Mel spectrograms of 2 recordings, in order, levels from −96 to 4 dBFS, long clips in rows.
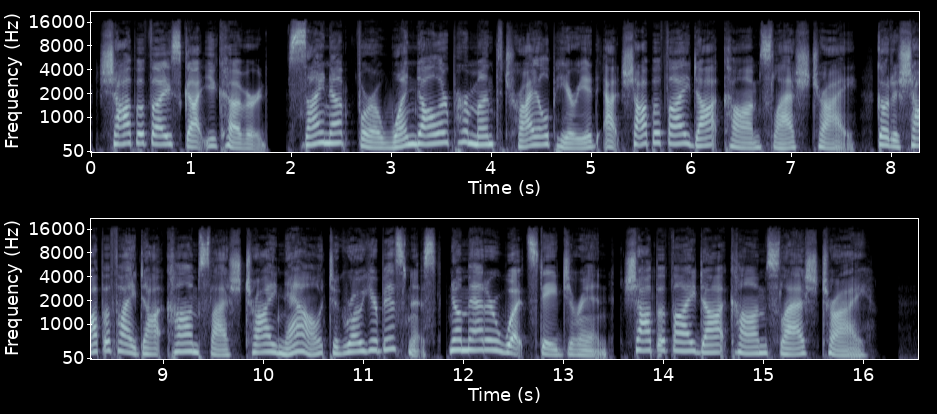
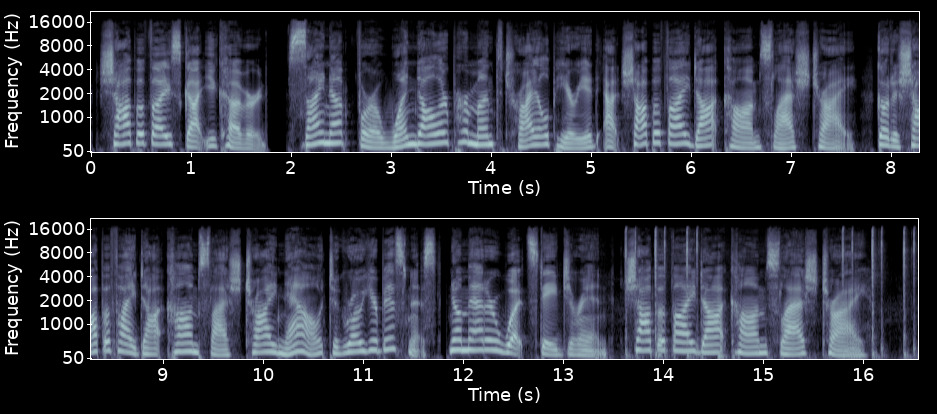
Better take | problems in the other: first | keyboard typing; noticeable; from 14 s on; peak 7 dB below the speech

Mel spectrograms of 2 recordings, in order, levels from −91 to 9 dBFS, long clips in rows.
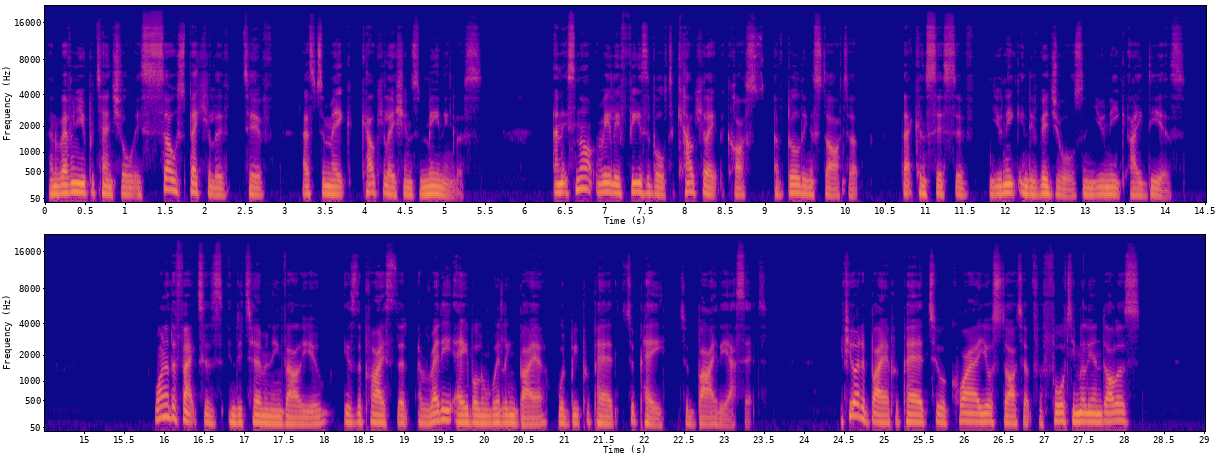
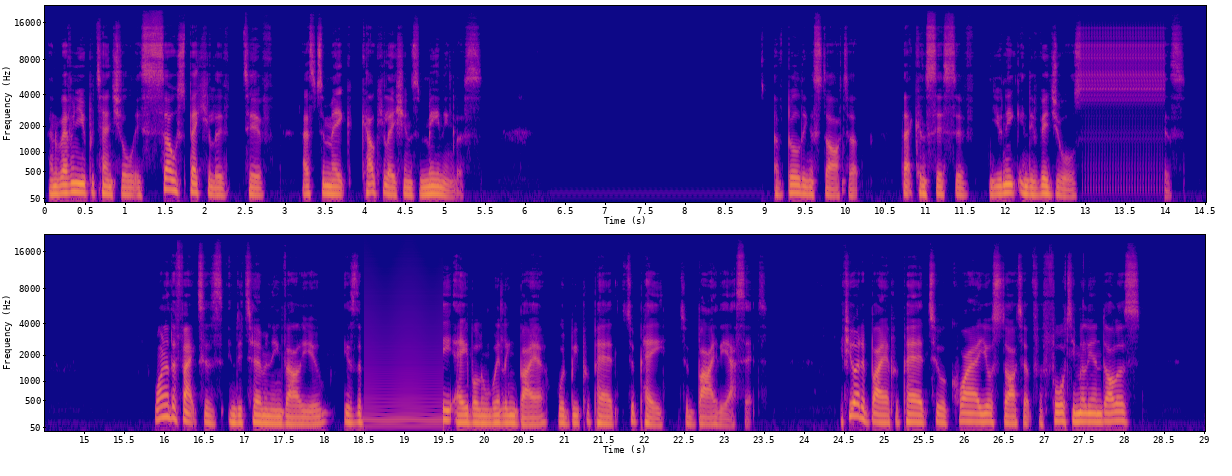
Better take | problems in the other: first | audio freezing; at 6.5 s for 2.5 s, at 13 s for 1 s and at 18 s for 1 s

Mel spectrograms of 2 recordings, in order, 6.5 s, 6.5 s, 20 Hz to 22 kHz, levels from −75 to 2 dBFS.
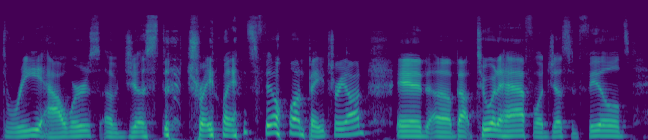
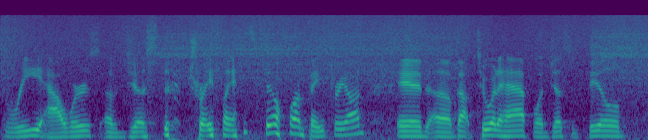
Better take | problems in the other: first | hiss; loud; throughout; 5 dB below the speech

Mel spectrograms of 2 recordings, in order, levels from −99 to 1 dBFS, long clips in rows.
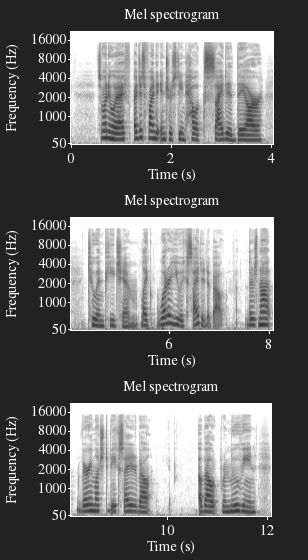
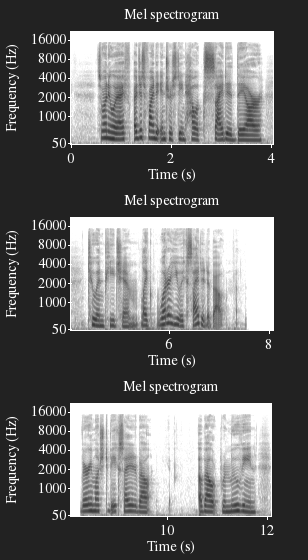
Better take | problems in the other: first | audio cutting out; at 7.5 s for 0.5 s

